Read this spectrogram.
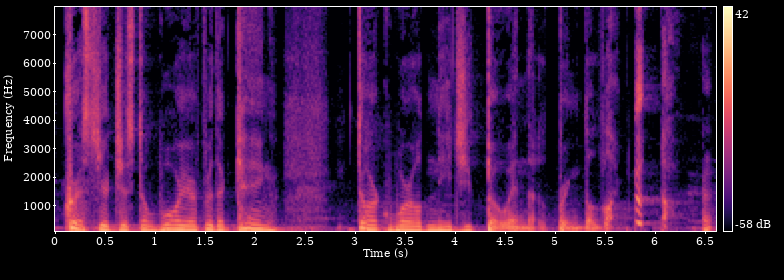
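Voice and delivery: slow, hushed strained voice, fading out; Mark Pegley impression. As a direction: mimic a friend's intense charge to a warrior. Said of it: "He talks like that".

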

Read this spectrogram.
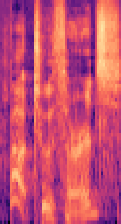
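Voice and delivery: high, loud deadpan dwarf quip; wry dwarf. Acted. Dwarf jokes about his height, high and loud. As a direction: toss off the joke as the dwarf.

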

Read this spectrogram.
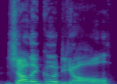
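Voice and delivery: hammed-up Brit turning cowboy; jolly English gent slipping into Texan; British with a twang. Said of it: "imagining Speedwagon saying".

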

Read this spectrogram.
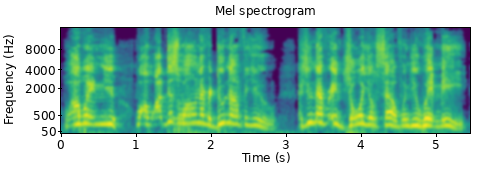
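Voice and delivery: put-on high, heated girlfriend rant; going off on him. Girlfriend tearing into boyfriend after the show, imitated angry rant. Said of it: "His girl went off on him".

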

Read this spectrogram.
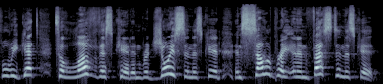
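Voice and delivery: loud, high, driving sermon build; full-force preaching. Acted. Pastor tells congregation his son's story, loud and fervent. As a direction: preach it with rising fervor.

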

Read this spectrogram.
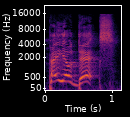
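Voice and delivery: high, slow, loud demand; loud call-out. Acted. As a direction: call it out slowly across the room. Calling out debtor.

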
